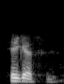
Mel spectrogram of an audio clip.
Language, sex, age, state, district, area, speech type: Assamese, male, 18-30, Assam, Dibrugarh, rural, conversation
